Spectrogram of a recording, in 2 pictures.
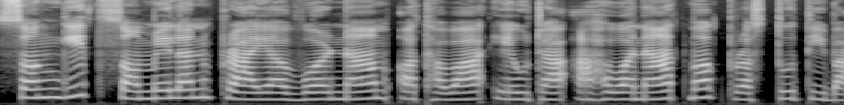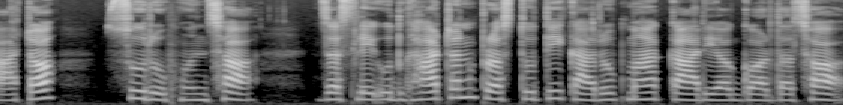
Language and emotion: Nepali, neutral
